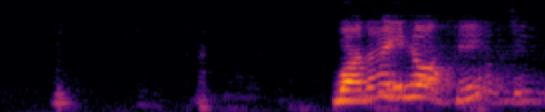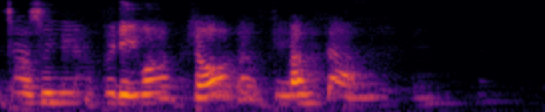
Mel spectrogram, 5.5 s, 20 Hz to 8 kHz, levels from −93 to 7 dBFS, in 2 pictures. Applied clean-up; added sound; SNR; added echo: neural mask model DeepFilterNet 3.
